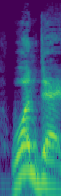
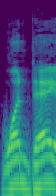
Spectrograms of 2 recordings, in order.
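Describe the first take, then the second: First: It is said in a booming announcer voice. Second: It is said in a plain reading voice.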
